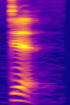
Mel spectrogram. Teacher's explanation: When you articulate d, you can feel your tongue against your tooth ridge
